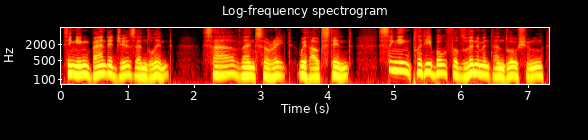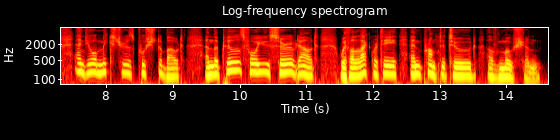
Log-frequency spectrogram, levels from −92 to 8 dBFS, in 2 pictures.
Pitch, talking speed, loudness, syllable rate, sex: 145 Hz, 140 wpm, -17 LUFS, 4.6 syllables/s, male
